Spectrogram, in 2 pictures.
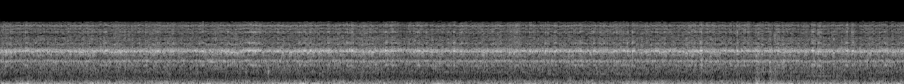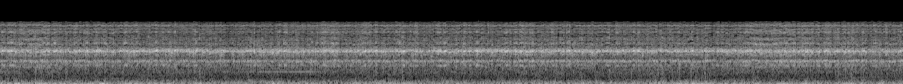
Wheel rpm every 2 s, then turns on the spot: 230, 230, 240, 240, 230, 230, 240, 230, 230.
none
